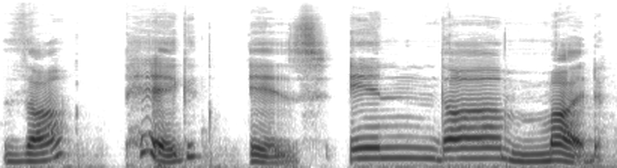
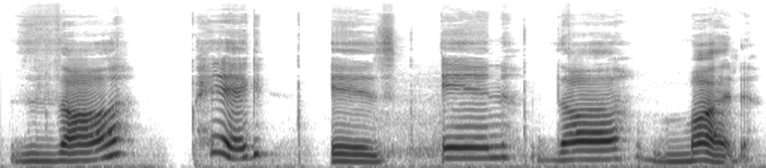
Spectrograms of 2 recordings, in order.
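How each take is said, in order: First: The pig is in the mud, each word slow and separate; slow choral reading. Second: The pig is in the mud read word by word, very slow and loud; slow choral reading. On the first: Teacher rereading the sentence with class, very slow. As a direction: read it slowly together again. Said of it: "let's read it together one more time". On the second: Teacher reading the sentence together with class, slow and loud. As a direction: read it slowly so the class can follow. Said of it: "let's read that sentence together". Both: Shown as a demonstration.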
